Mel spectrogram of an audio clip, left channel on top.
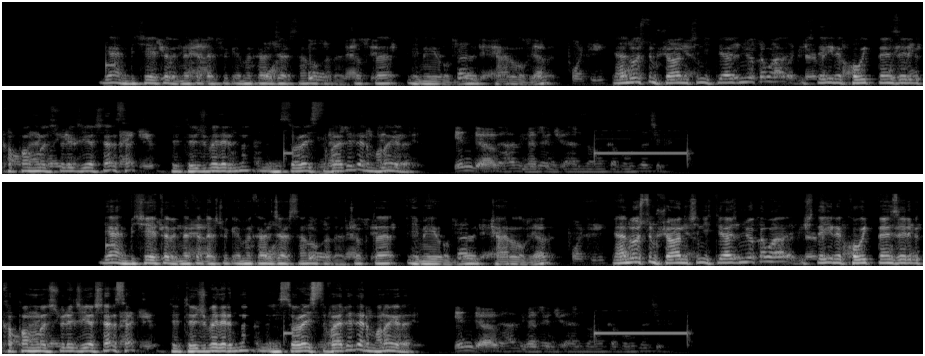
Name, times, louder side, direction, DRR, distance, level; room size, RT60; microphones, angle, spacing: Telephone, 1.0-1.1 1.5-2.2 2.5-3.9 4.5-7.0 7.3-10.0 10.4-10.7 12.0-13.4 13.7-16.1, right 1 dB, ahead, 0.5 m, -40 dB
voice 1, 1.0-5.5 6.1-10.6 10.9-13.3, right 5 dB, 70° right, 0.5 m, -29 dB
voice 2, 13.9-15.9, left 3 dB, 85° left, 1.8 m, -49 dB
6.9 x 2.3 x 2.5 m
head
